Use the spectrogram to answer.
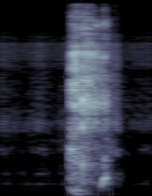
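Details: A single short, harsh cough from an adult in a quiet small room, with a brief throat-clearing quality at its end.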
